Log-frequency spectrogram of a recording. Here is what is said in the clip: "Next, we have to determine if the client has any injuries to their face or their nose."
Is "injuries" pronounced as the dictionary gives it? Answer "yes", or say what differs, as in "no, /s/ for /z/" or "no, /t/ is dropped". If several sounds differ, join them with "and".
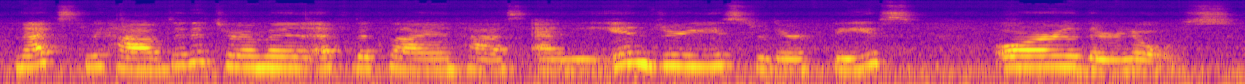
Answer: no, /s/ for /z/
